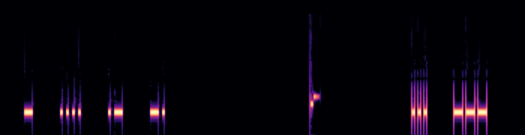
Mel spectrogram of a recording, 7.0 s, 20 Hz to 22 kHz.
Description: Morse code, heard as a keyed tone, about 30 wpm, spaced as for 17 wpm, 700 Hz. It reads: THAN SO
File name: course / 30:10wpm / 230 Lesson 37f - Letter x - Words 30wpm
